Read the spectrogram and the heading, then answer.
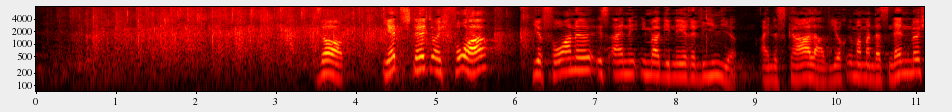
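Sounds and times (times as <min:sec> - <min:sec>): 
audience applause: 0:00.0 - 0:06.3
speech: 0:03.5 - 0:11.0.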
